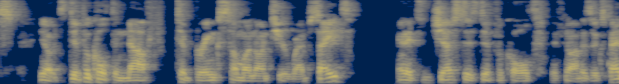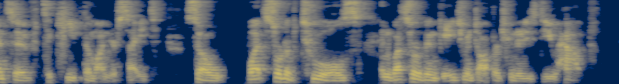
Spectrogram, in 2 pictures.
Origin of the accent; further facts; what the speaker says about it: Winnipeg, Manitoba, Canada; now in Toronto, Canada; Like when I moved from Winnipeg to Toronto, aka Las Vegas, I didn't have that opportunity to see a place to rent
